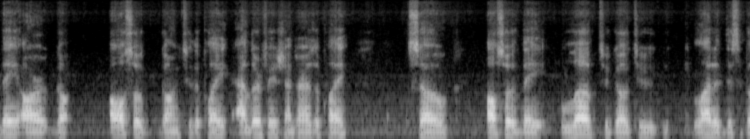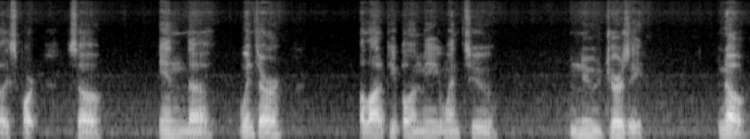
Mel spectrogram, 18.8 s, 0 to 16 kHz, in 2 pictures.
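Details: Aphasia for about 13 to 16 years after a stroke during surgery, in a man still working with a speech pathologist.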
